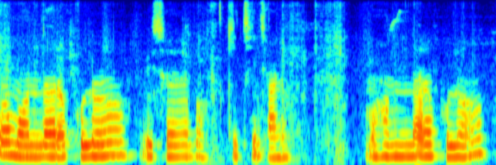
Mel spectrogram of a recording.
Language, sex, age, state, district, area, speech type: Odia, female, 45-60, Odisha, Malkangiri, urban, spontaneous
